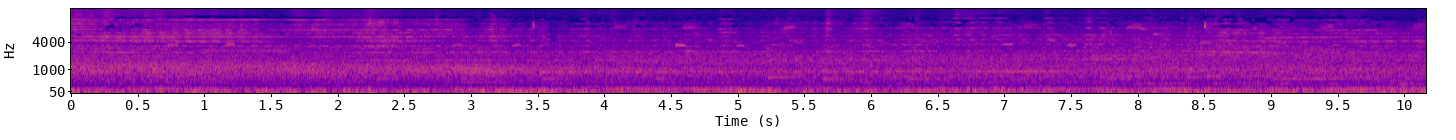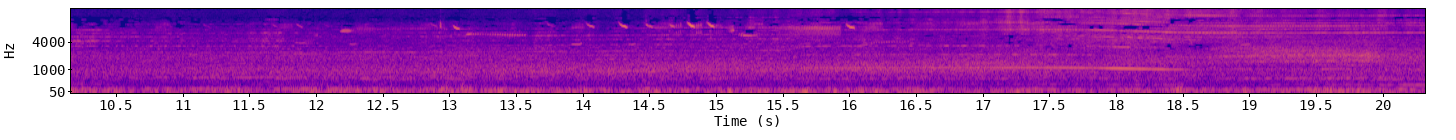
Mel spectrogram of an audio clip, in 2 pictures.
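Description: Wind buffeting the microphone in a steady low rumble, over the faint, thin high whine of the E-flite UMX A-10's twin electric ducted fans flying far overhead, its pitch shifting slightly as the jet moves.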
